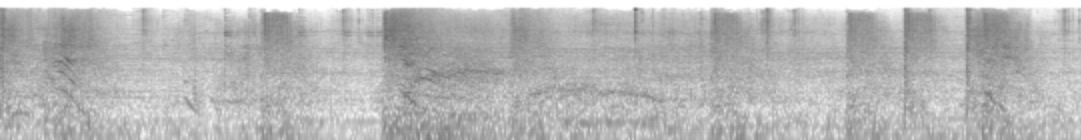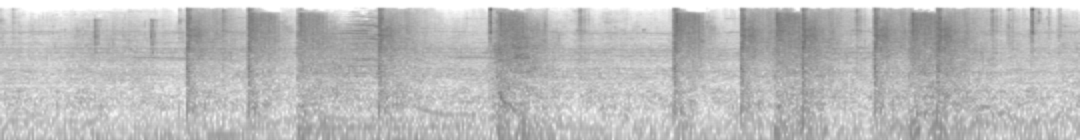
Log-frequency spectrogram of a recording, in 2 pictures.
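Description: Handgun fire in Resident Evil: Revelations: repeated sharp shots crack out one after another across the whole stretch, loud and close, mixed with heavier impacts and dense game action.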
